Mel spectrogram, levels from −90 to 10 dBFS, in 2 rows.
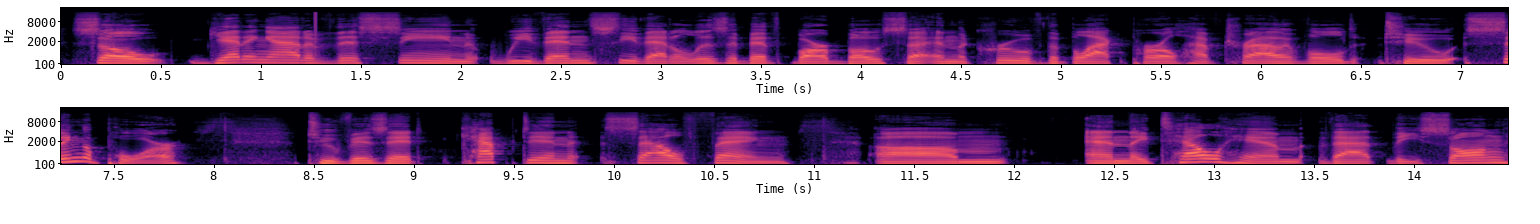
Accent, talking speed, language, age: American, 150 wpm, English, 20-39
